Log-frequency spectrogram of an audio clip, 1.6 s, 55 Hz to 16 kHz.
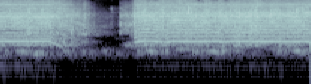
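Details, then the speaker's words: Conmed Hall 50 surgical bone saw tested on a power supply drawing 1 amp after user complaint it failed during surgery: high-pitched motor whine with a brief dip, then steady running; the saw works, the battery is faulty. "1 aamp yung ating current na nilalabas doun. Ayan oh. Gumagana siya. Ibig sabihin hindi 'yan hindi sira 'yung ating drill."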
